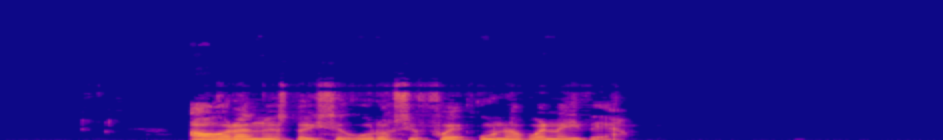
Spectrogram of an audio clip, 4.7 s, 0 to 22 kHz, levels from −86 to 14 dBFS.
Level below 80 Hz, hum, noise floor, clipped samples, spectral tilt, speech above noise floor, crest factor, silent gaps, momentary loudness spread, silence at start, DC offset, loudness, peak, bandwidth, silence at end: -62 dBFS; none; -85 dBFS; under 0.1%; -6 dB/octave; 67 dB; 20 dB; none; 11 LU; 0.95 s; under 0.1%; -19 LUFS; -2 dBFS; 9.6 kHz; 1.6 s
